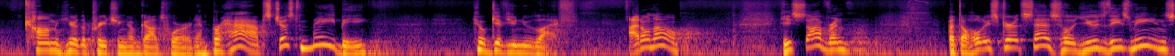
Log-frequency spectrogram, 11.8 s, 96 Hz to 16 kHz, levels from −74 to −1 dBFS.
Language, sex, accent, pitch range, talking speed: English, male, American, 120-165 Hz, 155 wpm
